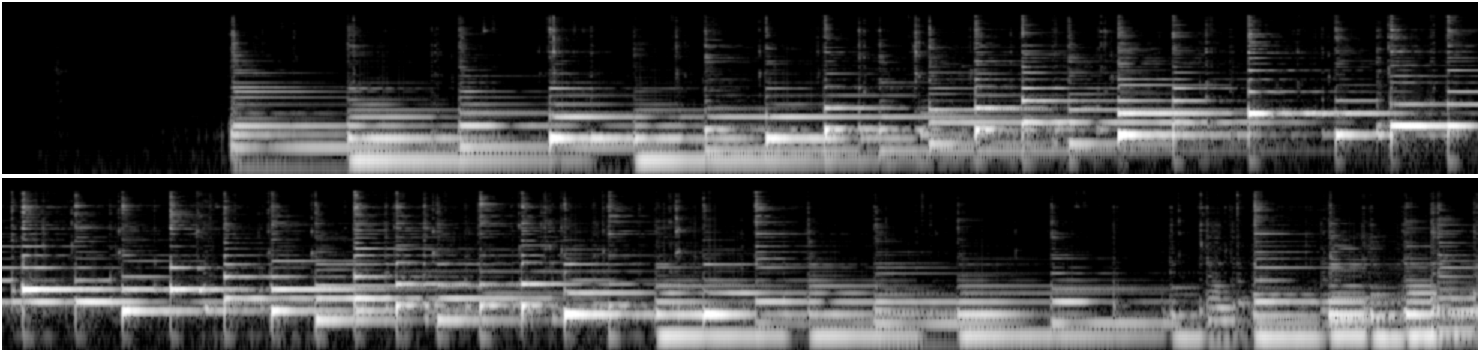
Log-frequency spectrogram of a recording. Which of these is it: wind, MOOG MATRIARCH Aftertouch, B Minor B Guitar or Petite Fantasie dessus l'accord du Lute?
Petite Fantasie dessus l'accord du Lute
